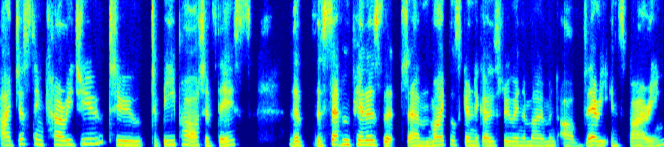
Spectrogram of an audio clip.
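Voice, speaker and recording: Against a quiet background, a woman with an English accent talks at a fairly slow pace in a medium pitch. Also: dry, close sound with no echo. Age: 70s. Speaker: community member. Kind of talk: testimony. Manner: halting.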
